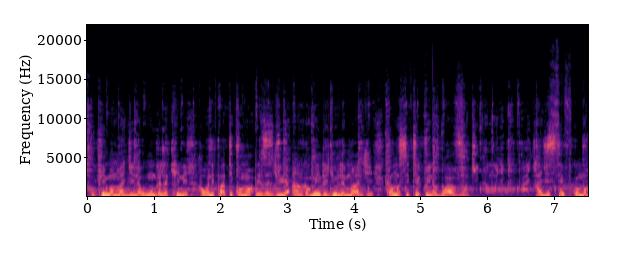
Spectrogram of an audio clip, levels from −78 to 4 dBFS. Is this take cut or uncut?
uncut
